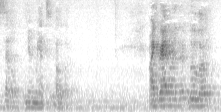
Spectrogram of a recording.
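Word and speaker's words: Lulu: My grandmother, Lula, her name is spelled L-U-L-U, but they call her Lula.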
